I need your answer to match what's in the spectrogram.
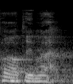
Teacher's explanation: فاطمة تنطقها جمهور العرب بالفتحة الخالصة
